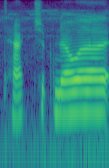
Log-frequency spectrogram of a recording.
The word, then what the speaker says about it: tachypnea: And she says he entered it due to tachypnea and hypoxia. Right. So, tachypnea, which is pronounced tachypnea.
